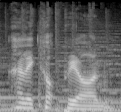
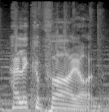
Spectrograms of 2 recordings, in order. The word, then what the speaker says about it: Helicoprion: artwork for a cutaway, points out that I mispronounced Helicoprion, or how it's actually pronounced, Helicoprion.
